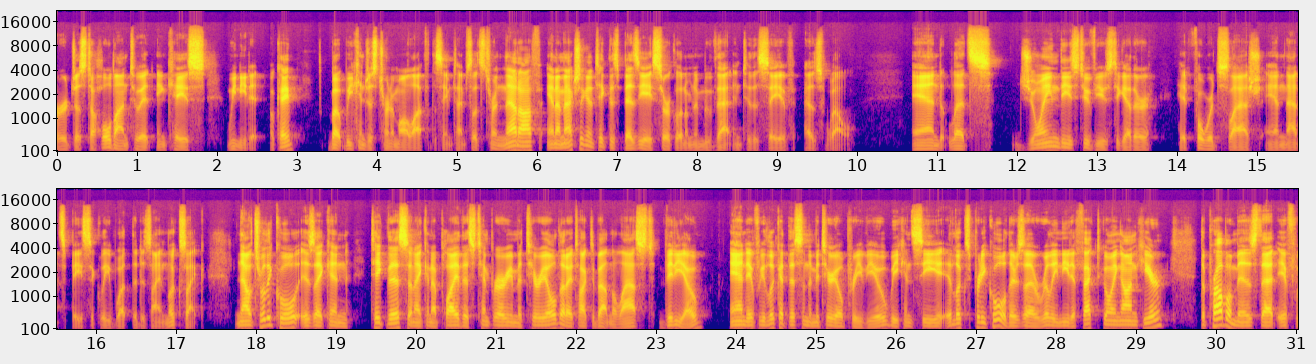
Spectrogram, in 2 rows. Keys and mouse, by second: 14.7 alt+a, 14.9 middle click, 16.1 middle click, 17.7-21.5 drag, 21.5 alt+middle click, 21.8 alt+a, 22.4 z, 23.8 z, 25.1 alt+a, 25.3 middle click, 26.1 middle drag, 27.0 middle click, 27.7-29.3 middle drag, 30.8-31.0 middle drag.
